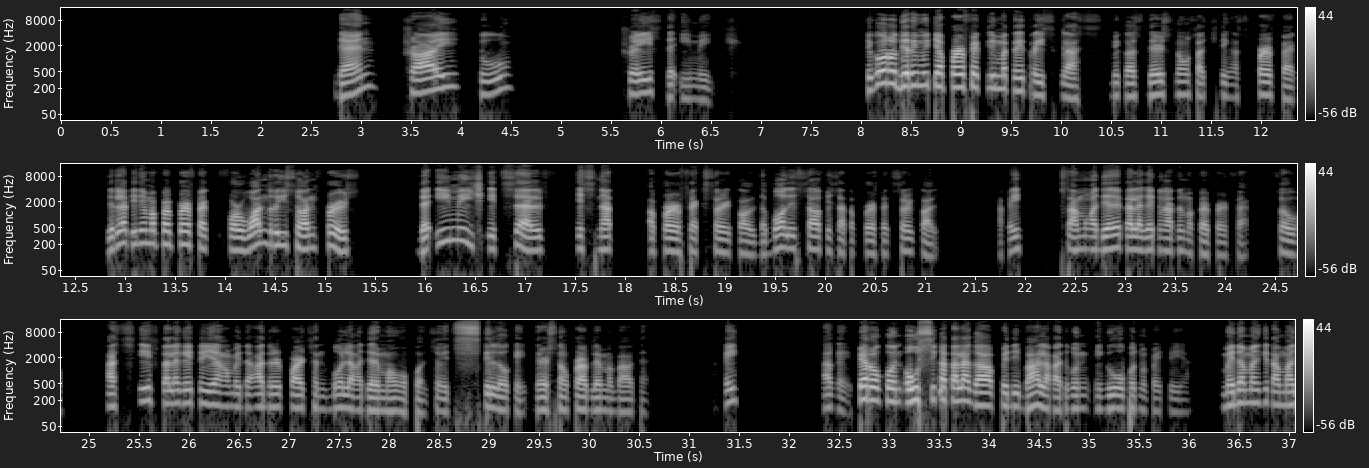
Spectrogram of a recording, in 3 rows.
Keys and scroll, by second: 2.3 alt+shift+space.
